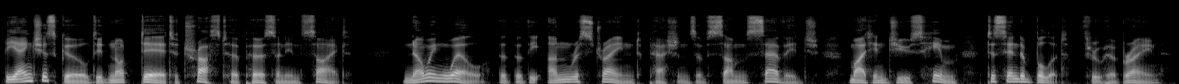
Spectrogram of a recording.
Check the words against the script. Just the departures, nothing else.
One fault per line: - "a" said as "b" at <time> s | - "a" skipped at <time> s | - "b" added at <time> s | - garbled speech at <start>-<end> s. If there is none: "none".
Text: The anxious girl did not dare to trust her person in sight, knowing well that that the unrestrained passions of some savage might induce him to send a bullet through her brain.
none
